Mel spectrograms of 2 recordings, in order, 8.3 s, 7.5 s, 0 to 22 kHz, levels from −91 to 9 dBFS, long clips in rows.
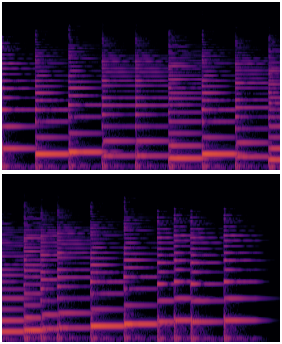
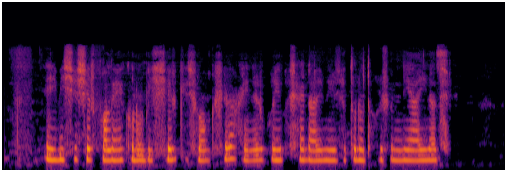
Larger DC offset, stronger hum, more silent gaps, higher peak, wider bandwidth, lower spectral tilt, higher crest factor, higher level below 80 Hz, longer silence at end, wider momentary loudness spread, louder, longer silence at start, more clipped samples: neither; neither; neither; second, -26 dBFS vs -6 dBFS; first, 11.5 kHz vs 7.8 kHz; about the same, -4 dB/octave vs -4 dB/octave; second, 14 dB vs 20 dB; first, -64 dBFS vs -70 dBFS; second, 0.25 s vs 0.85 s; about the same, 8 LU vs 7 LU; second, -39 LUFS vs -25 LUFS; second, 0 s vs 0.2 s; neither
